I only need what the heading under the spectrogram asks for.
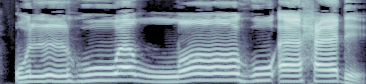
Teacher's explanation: pada saat berhenti maka itu qalqalahnya kubra. Tapi kalau misalnya dia di tengah kalimat seperti ini, maka dipantulkan dengan keadaan yang lebih ringan.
